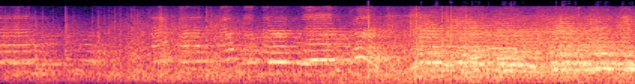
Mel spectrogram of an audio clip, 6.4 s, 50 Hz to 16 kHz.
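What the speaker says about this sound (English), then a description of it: "The Malaysian crowd's very happy with that though." A Malaysian crowd at a women's team squash final against Singapore at the 2017 SEA Games cheers and shouts loudly, a dense roar of voices that swells toward the end, with a commentator talking over it.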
